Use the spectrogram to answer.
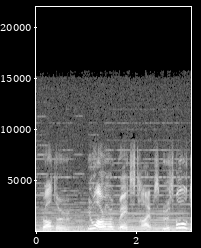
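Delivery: ordinary talk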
